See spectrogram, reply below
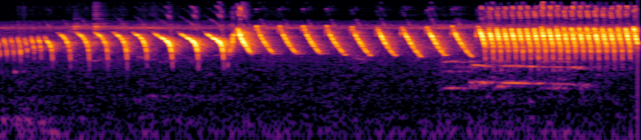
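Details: Singing canary delivering a steady series of bright downward-sweeping whistles, several per second, followed by a very fast high buzzy trill, with faint lower whistled notes beneath.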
